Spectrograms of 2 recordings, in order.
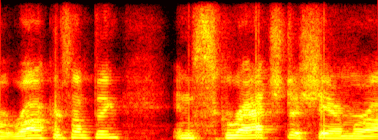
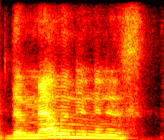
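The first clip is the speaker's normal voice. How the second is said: normal talking voice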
